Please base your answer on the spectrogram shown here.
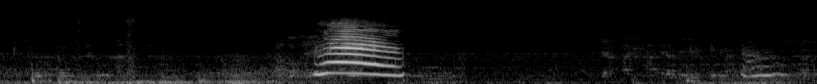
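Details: Domestic cat speaking up to its owner with one drawn-out, bright meow that rises then falls, framed by faint shorter murmurs and soft room noise.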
